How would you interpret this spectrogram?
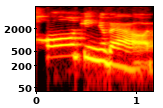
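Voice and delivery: high, incredulous retort; hammed-up bewildered protest; exaggerated disbelief. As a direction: act out being totally baffled, pitch way up. Retelling disbelief at skull remark.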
